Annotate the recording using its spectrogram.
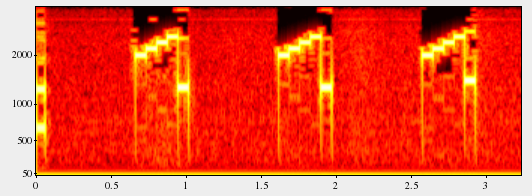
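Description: Five-tone selective call (ZVEI), heard as quick runs of five tones, tones of about 70 ms. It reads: 89003 89003 89004
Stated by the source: ZVEI five-tone call received by SDR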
